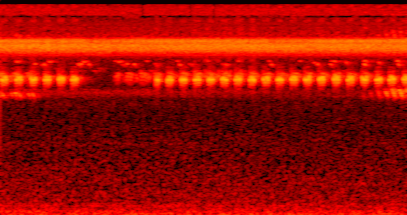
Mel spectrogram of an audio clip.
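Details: Autumn insects calling beside ripe, heavy-headed rice fields in Japan: a fast train of high, pulsed chirps, about three to four per second, over a steady shrill high hiss and low background rumble.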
